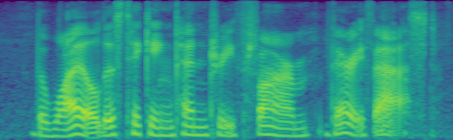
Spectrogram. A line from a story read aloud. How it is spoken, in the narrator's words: Captain Toms said softly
